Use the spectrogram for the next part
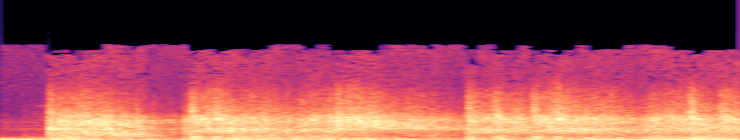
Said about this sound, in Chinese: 话音未落，游击队轻机枪的子弹雨点儿般泻向敌阵，队员们散步水中一起猛打，敌人浮在船上还击。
